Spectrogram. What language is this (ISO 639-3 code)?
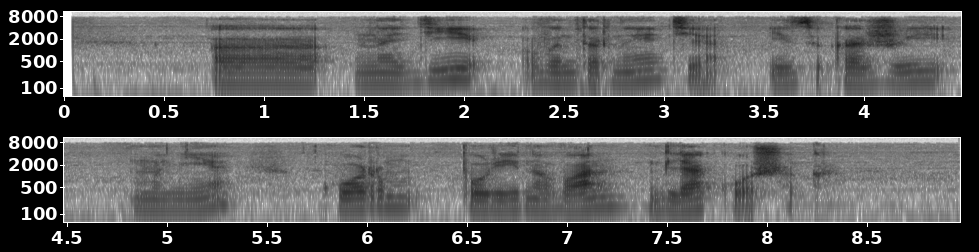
rus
